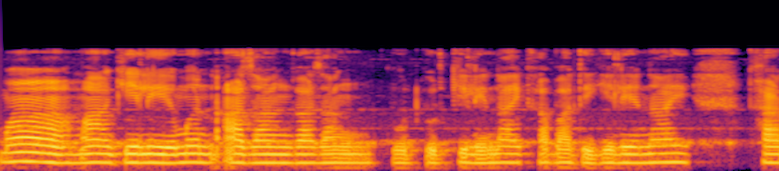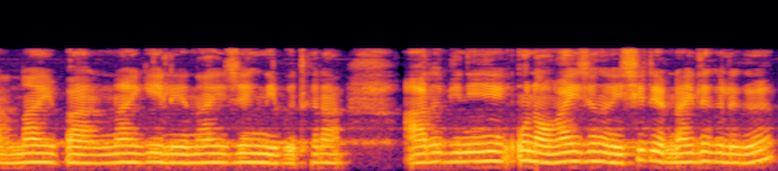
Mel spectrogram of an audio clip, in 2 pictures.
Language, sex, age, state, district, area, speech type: Bodo, female, 30-45, Assam, Kokrajhar, urban, spontaneous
